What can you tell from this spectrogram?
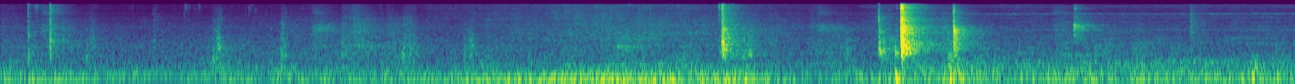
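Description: Portable gas stove being lit: two sharp clicks close together about four and a half seconds in, the igniter knob being turned, after a few softer taps and knocks.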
